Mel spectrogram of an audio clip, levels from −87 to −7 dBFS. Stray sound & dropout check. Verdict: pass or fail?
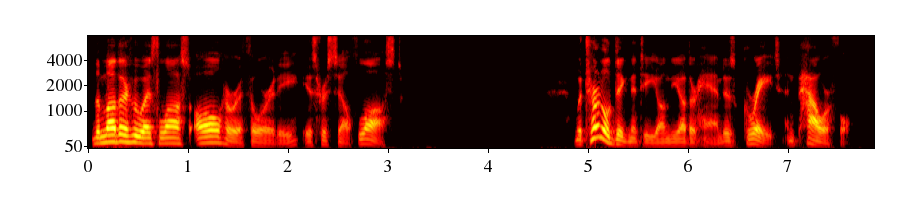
pass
